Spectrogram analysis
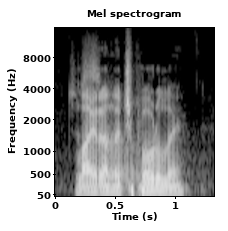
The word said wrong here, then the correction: Chipotle: You pronounced every letter of Chipotle, man. Chipotle. Oh, man.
